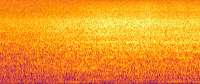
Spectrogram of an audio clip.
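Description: Faint, steady room tone: an even hiss with a low hum underneath.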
